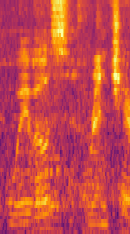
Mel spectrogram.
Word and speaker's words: huevos rancheros: huevos rancheros.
